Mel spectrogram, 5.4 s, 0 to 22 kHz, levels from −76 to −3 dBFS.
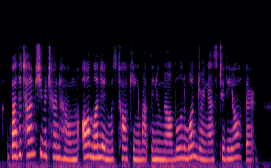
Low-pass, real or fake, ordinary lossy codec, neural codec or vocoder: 7.2 kHz; real; Opus, 24 kbps; none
